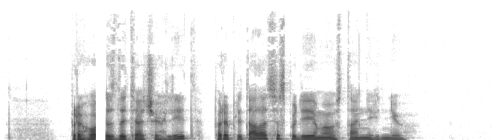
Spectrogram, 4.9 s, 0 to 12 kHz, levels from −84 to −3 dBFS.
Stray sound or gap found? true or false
true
